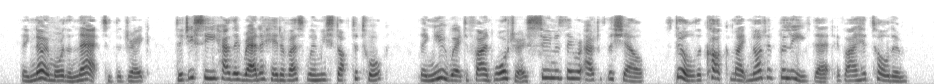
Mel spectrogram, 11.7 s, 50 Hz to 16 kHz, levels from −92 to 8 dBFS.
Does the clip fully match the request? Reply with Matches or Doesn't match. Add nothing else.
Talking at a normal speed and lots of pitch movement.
Doesn't match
